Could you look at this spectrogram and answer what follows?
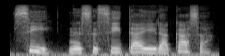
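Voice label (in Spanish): si Necesita Ir Casa, spanish, female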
